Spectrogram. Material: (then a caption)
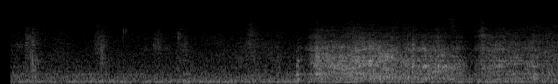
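Cardboard. Fingertips and nails scratch and tap the lid top of a closed, hollow, medium-size rigid cardboard Birchbox subscription box, blue with gold dots. Soft, steady papery scratching over a low hum grows into a louder, rougher, mid-to-high scrape after about three seconds. It then eases slightly toward the end.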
